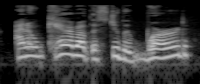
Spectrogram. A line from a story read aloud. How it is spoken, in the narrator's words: the third raven cried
